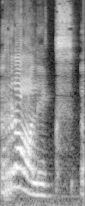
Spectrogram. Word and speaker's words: Rolex: Allora, Rolex, tá vendo aqui? Rolex. A gente pronuncia de maneira completamente diferente, né? A tônica aqui, né? A sílaba forte no italiano é no ro, né?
